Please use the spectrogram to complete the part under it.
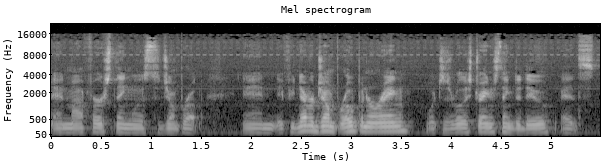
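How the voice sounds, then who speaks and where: A young man speaks into his camera in a relaxed video diary, his voice low and deep. He sometimes swallows his words and talks in a chatty, rambling way, full of fillers and quick self-corrections. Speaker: former reality show contestant.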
